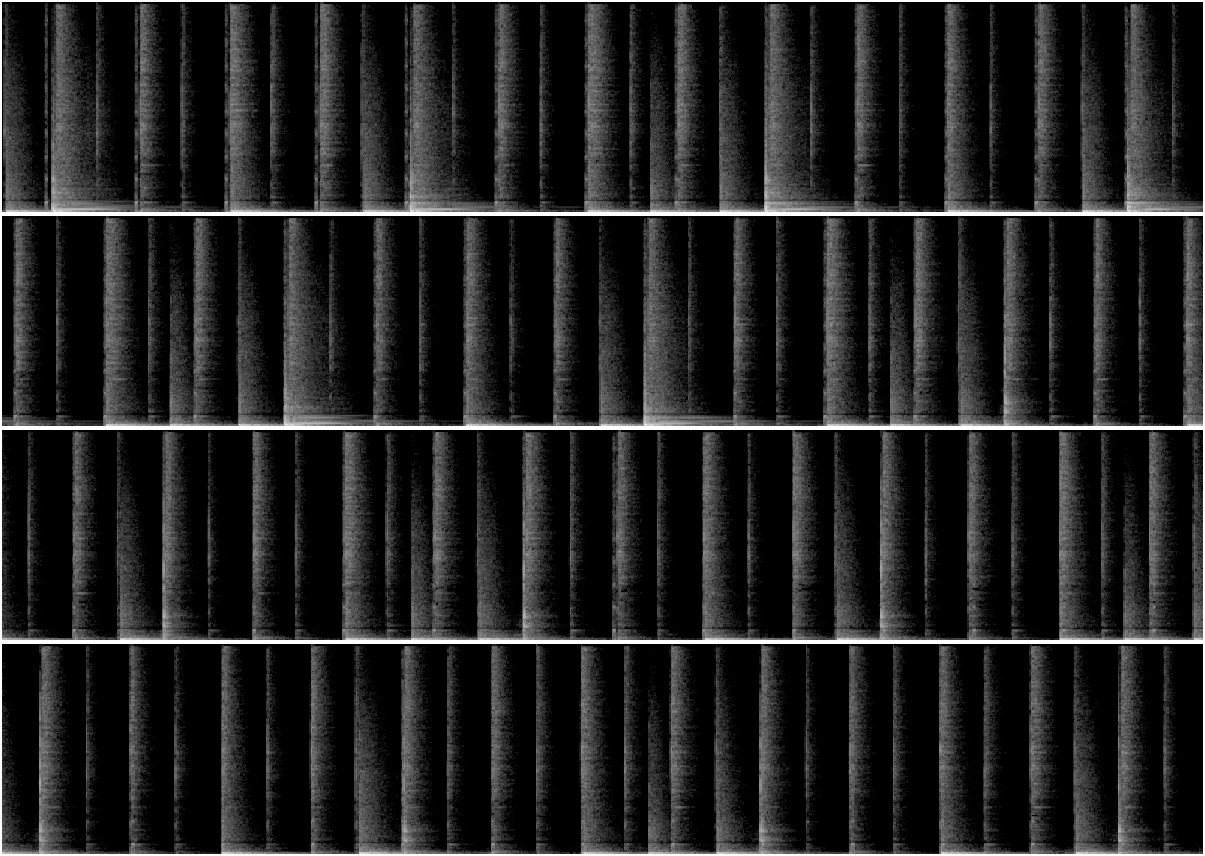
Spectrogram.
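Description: Drum kit playing a steady rock groove: eighth-note hi-hat over a syncopated bass-drum figure with the snare on beat three, two nearly identical one-bar patterns alternating at tempo.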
